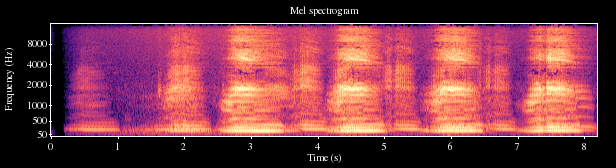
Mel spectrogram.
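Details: An American bullfrog (Lithobates catesbeianus), the largest frog and so the deepest caller, gives deep, booming 'broom broom' drones in a steady series, each over a second; the species calls from late spring through summer.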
